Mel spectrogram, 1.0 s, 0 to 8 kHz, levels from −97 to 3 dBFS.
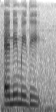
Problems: constant background noise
